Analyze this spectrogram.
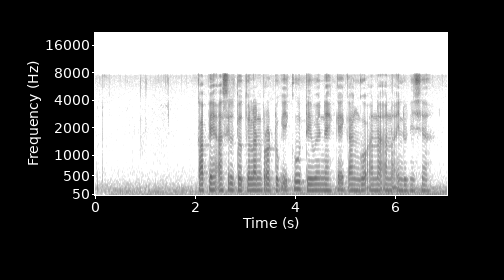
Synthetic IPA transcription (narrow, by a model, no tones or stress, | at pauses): kab̥ɛha̰sɪld̪̥o̤d̪̥o̤lanpɾoɖ̥ʊkikud̪̥i̤wenɛhkekaŋɡoʔa̰na̰ʔa̰na̰ʔind̪onesia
